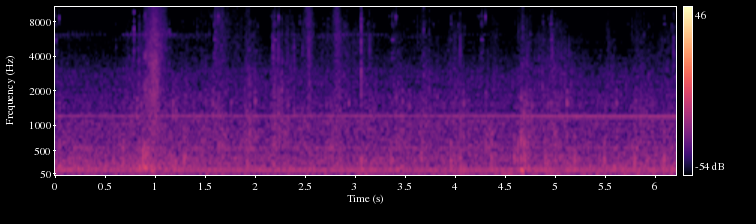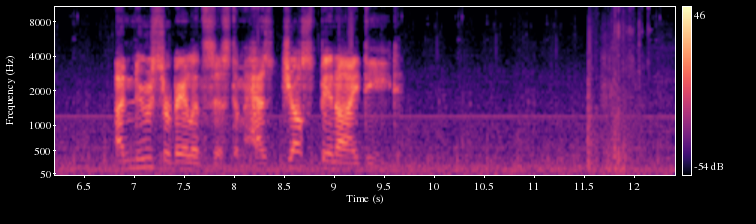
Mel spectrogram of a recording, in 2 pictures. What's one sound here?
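Soft footsteps shuffle on a hard floor.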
